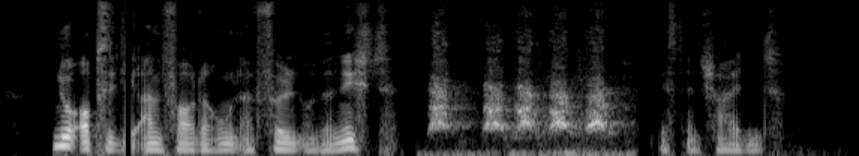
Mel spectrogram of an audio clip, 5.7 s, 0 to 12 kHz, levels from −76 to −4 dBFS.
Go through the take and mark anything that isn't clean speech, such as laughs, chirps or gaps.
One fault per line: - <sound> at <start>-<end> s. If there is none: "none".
- dropout at 0.8-0.9 s
- bark at 2.8-4.3 s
